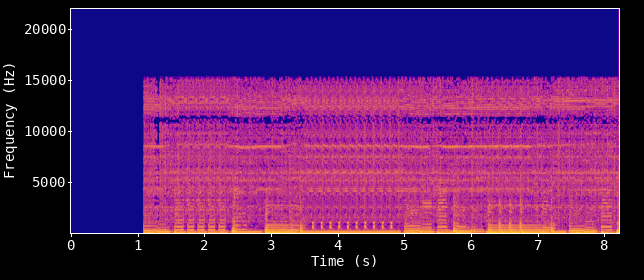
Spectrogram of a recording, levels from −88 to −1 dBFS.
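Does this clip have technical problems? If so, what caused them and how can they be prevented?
Yes. Cut-off start: digital silence runs from 0 to 1.10 s, then the sound begins abruptly mid-event with no attack, because capture started late. Start recording before the source begins, with pre-roll.

Repeated frames: a short block loops as a stutter at 1.74 to 2.37 s (157 ms, four extra plays), 3.62 to 4.93 s (131 ms, ten extra), and 6.42 to 6.89 s (157 ms, three extra). This adds about 2.4 s in total and fits a run of five or six compressed frames being resent or rewritten. Deduplicate frames by sequence number or timestamp before decoding or writing.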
